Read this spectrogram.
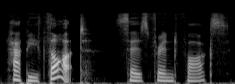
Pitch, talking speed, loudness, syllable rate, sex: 195 Hz, 125 wpm, -22 LUFS, 3.1 syllables/s, female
